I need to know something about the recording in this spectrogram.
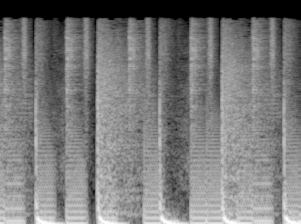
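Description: Electro dance music from a DJ mix: a steady, punchy kick drum about twice a second under sustained synth chords.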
